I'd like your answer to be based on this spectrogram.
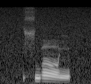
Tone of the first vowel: falling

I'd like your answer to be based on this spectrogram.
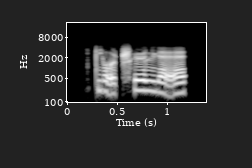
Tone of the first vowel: low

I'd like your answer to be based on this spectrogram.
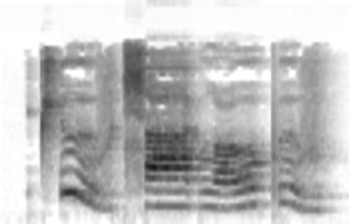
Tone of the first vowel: falling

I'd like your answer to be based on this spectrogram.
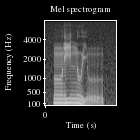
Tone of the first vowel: high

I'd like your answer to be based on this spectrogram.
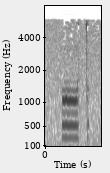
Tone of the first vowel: low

